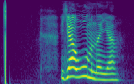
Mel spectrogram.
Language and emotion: Russian, angry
